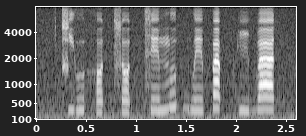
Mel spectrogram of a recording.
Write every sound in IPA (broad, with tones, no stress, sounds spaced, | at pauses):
t͡ɕ j u˧ h ɔ˨ t̚ s ɔ˨ t̚ t͡s e˧ m o˦ ʔ b w e˧ p a˦ p̚ k i˧ b a˦ t̚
